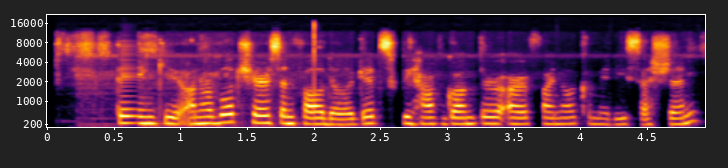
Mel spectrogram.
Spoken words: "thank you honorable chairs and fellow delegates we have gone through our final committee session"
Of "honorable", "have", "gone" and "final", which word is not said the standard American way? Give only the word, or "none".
none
